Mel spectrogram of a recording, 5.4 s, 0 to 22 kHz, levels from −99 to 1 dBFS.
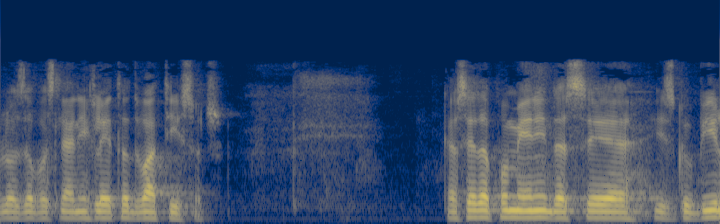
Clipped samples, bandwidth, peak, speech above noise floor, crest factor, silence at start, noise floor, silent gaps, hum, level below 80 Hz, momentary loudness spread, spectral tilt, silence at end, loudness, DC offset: under 0.1%; 7.6 kHz; -8 dBFS; 49 dB; 18 dB; 0 s; -74 dBFS; none; none; -72 dBFS; 15 LU; -6 dB/octave; 0 s; -25 LUFS; under 0.1%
